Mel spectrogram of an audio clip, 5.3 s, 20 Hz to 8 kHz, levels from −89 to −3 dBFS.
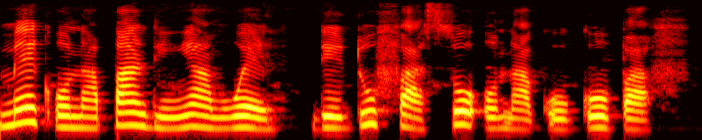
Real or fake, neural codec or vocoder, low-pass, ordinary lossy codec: real; none; none; none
